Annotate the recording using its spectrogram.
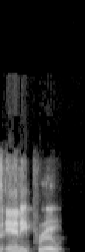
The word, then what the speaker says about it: Annie Proulx: For the record, the correct pronunciation, we'll try to get it right as we go through this. It's funny that we keep screwing it up, is Annie Proulx.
